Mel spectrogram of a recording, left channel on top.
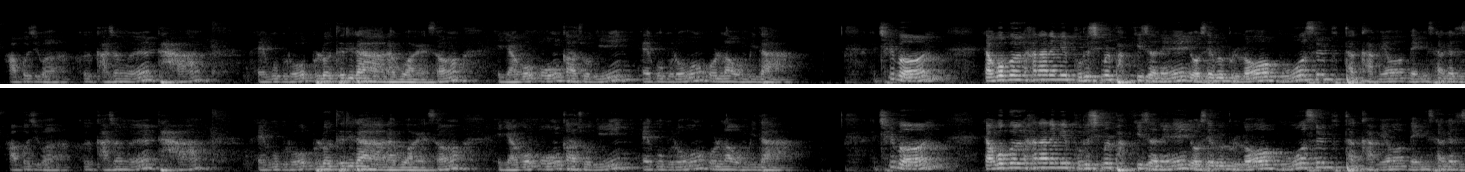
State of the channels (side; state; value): both; normal; correlation 0.55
